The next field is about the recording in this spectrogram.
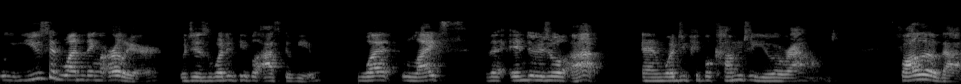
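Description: A woman with a Canadian accent and a normal speaking voice talks at a medium pitch and moderate pace, with ordinary pitch variation and big swings in loudness. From Canada. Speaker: yoga teacher and herbalist. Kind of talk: casual interview chat.

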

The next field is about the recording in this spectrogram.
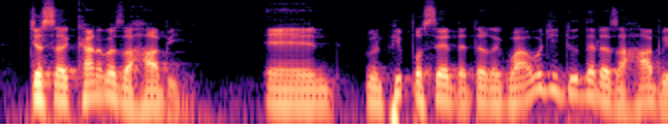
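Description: Very fast, lively speech from a man at a medium pitch. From United States. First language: Punjabi. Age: early 30s. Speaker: YouTuber and entrepreneur. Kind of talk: casual interview. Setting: studio.

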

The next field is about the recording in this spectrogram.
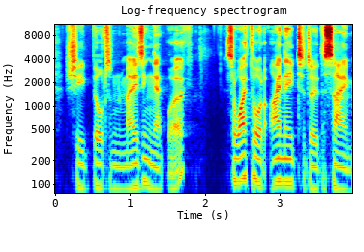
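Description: Very deep and low, a man with an Australian accent speaks at a fairly quick pace with ordinary pitch variation, in a dry, close sound with no echo on a very clean recording with a silent background. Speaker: copywriting agency owner, former journalist. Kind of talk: interview conversation.

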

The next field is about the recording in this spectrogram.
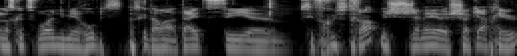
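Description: This man talks at a moderate pace in a somewhat breathy voice, keeping his intonation fairly even. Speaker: comedy writer. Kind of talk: casual chat.

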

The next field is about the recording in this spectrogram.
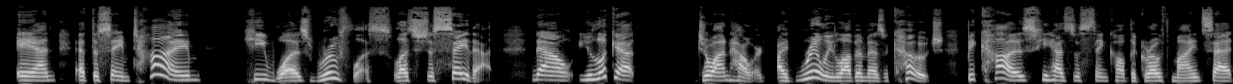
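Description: Very cleanly recorded over a silent background, with a dry, close sound and no echo, a woman with a Midwestern American accent speaks fairly slowly at a medium pitch with lively intonation. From Detroit area, Michigan. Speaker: executive coach. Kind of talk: interview.

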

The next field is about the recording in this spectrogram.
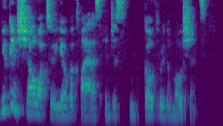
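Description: A woman with an American accent in a normal speaking voice, her intonation lively and her pace moderate. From US South, Louisiana. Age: 40s. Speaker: yoga and meditation teacher. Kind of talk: interview.

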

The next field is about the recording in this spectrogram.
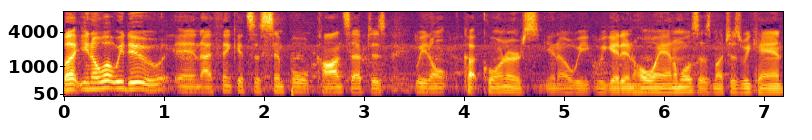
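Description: In an ordinary speaking voice, a man talks at a fairly quick pace with lively intonation and hardly any pauses. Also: medium pitch for a man. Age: 30s. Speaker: chef and restaurant owner. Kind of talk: casual chat. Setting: restaurant.

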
